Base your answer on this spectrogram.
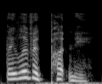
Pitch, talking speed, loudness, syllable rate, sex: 235 Hz, 235 wpm, -17 LUFS, 6.0 syllables/s, female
